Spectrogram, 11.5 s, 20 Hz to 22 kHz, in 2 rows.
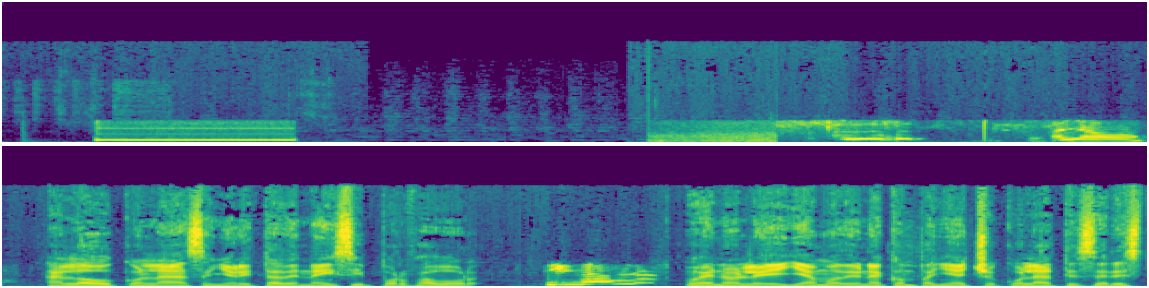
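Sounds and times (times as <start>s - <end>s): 
telephone ringback tone: 0.5s - 1.5s
crackly telephone line noise: 3.2s - 5.4s
speech: 5.4s - 11.4s.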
